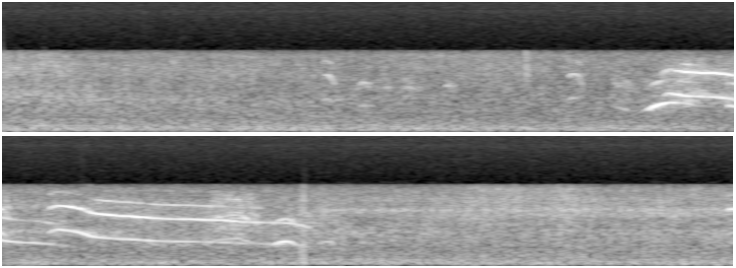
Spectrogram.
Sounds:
coyote howling

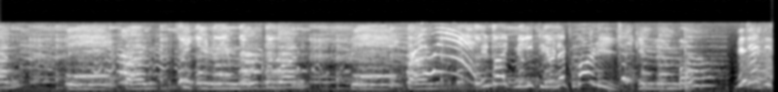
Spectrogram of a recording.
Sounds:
Speech, Music

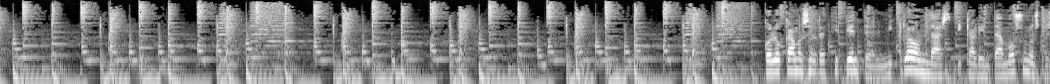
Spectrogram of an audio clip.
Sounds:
Speech, Music

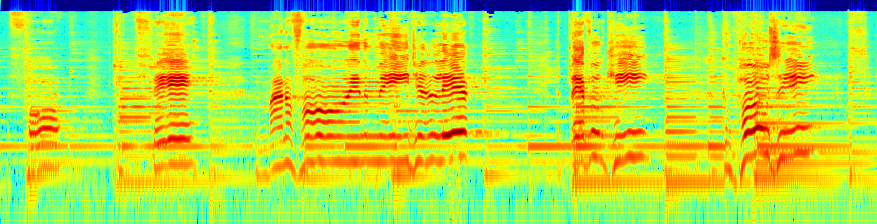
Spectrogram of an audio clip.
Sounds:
Music

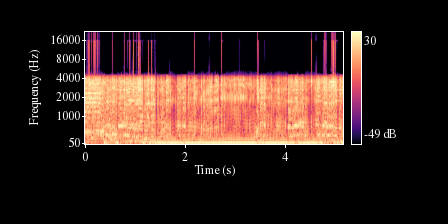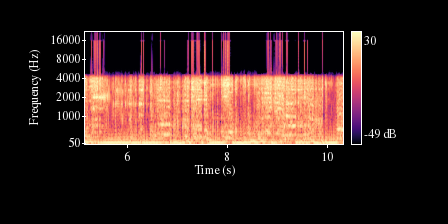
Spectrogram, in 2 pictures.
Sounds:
Music

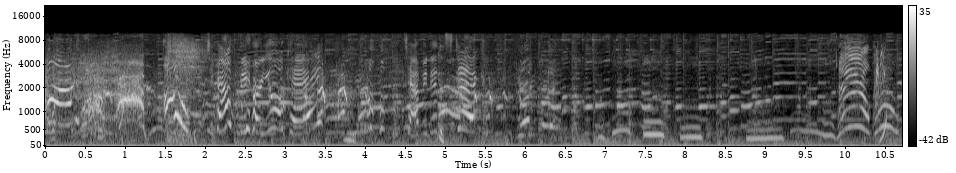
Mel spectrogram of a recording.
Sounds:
Animal

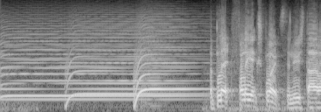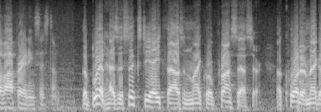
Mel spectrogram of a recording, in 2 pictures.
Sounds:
Music, Speech

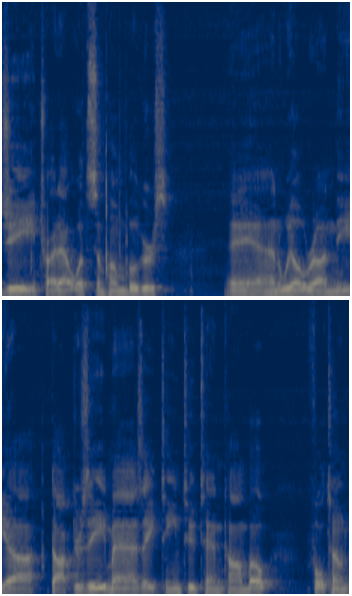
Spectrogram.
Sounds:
Speech

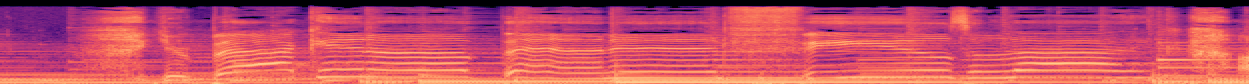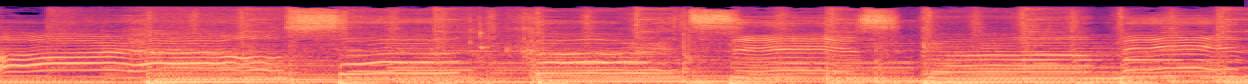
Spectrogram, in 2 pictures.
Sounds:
Music

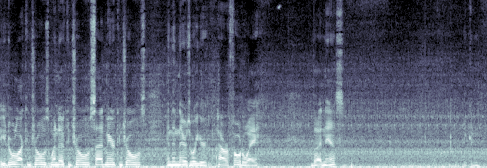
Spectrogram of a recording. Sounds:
Speech, Car, Vehicle, outside, urban or man-made

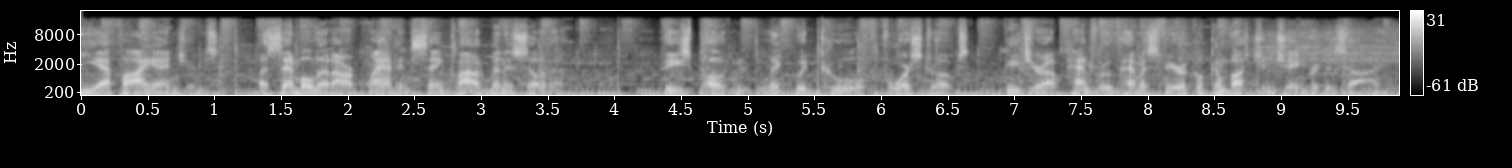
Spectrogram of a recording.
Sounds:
Speech, Music

